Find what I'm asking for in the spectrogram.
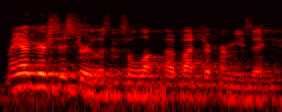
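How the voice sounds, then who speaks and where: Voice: medium pitch, big pitch swings, rapid-fire, sharp tone. A teenage actor playing a shy, awkward male mathlete who talks hesitantly in a staged reading. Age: teens. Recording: distant, with faint background noise.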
